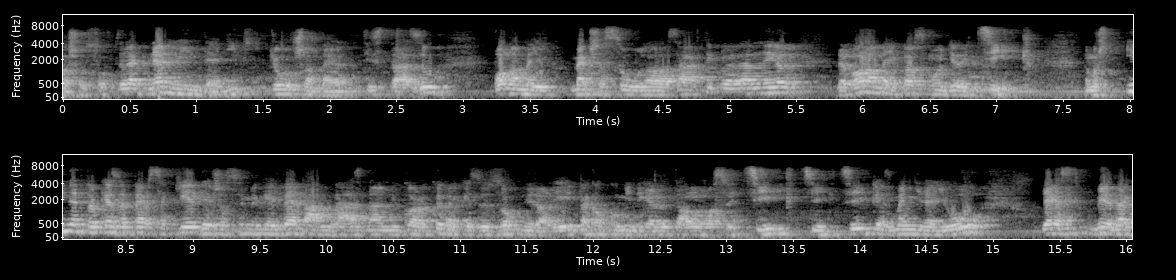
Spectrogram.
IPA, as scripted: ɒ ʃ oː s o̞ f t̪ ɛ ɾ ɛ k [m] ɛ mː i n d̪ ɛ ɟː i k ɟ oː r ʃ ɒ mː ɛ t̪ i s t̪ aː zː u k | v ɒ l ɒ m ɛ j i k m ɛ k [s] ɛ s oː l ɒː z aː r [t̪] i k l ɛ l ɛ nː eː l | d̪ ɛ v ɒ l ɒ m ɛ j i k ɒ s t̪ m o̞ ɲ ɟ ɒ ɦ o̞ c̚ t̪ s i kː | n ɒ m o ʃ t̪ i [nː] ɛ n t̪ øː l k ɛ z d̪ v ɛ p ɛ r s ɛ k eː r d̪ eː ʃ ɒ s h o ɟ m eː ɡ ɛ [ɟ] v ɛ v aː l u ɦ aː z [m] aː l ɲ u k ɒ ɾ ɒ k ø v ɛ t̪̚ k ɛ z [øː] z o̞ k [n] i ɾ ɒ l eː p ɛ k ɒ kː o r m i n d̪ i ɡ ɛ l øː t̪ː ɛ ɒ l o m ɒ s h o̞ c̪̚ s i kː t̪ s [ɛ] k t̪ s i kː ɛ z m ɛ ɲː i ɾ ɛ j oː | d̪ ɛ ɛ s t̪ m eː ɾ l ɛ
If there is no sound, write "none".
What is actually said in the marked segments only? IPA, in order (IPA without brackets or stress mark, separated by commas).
n, ʃ, t̪, nː, ɟ, n, øː, n, i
